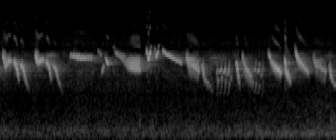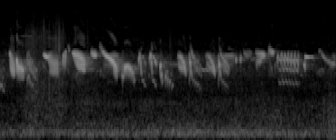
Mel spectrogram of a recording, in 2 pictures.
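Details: A Eurasian skylark that has just gone up, on a clear, sunny spring morning after Easter on a quiet country road near Sutton Cheney, pours out a high, unbroken stream of rapid chirps, trills and twittering over a faint low wind rumble.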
